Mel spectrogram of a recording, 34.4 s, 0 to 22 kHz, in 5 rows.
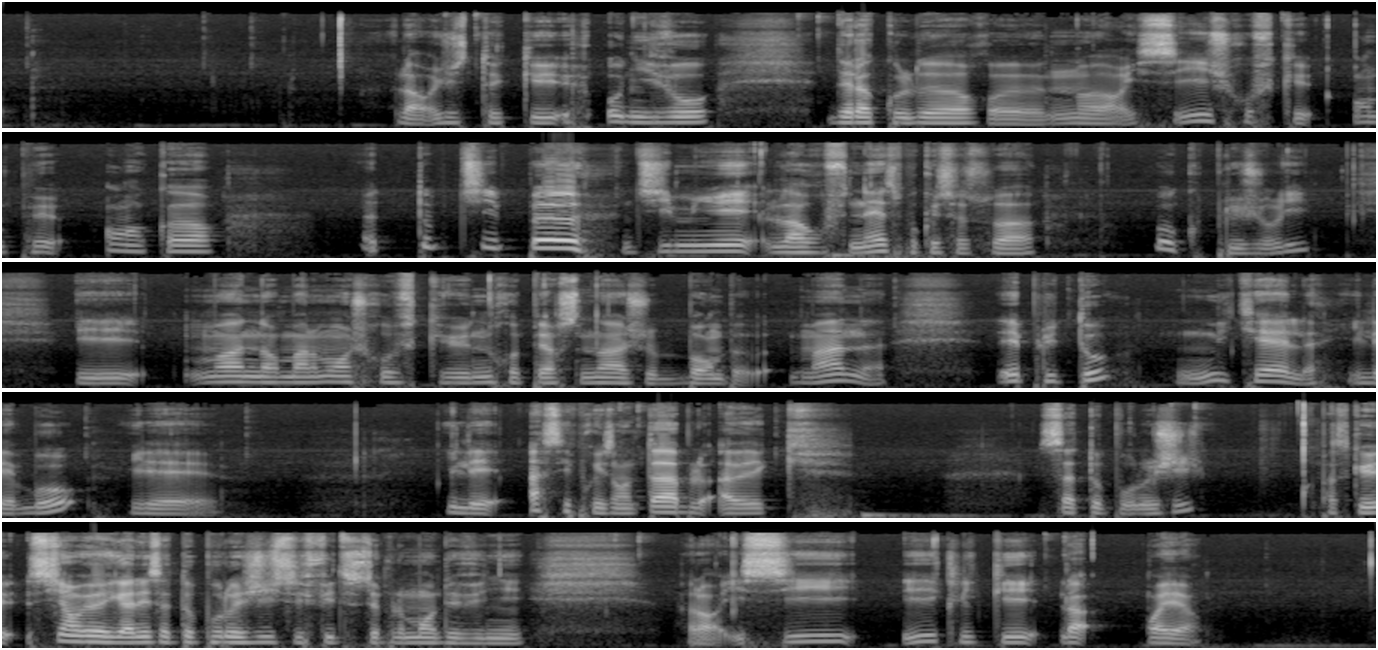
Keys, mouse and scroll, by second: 0.6-1.0 scroll down 1, 1.0 middle click, 1.3 scroll up 5, 2.3-6.6 right drag, 6.6-9.5 drag, 9.5 scroll down 1, 9.6 middle click, 10.0 a, 11.2 KP_1, 14.1-20.3 middle drag, 20.3-20.6 scroll down 1, 20.6 middle click, 21.2 scroll down 2, 21.5-22.0 middle drag, 22.0-23.7 scroll up 6, 23.7 drag, 24.0 scroll down 3, 24.2-25.2 middle drag, 25.2 KP_1, 26.4-32.6 right drag, 32.6-33.6 drag, 33.6 a, 34.1-34.3 shift+scroll down 3.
